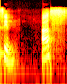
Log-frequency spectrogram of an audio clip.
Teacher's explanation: Kalau sin dia hames ya nafasnya mengalir.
